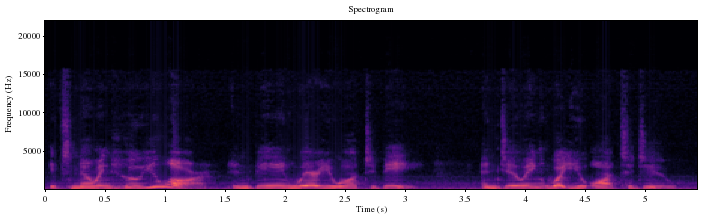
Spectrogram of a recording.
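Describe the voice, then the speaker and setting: Older woman reading a storybook, higher-pitched voice. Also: unhurried, a little mellow, husky, low-quality recording. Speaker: grandmother reading aloud. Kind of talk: children's storybook read-aloud.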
